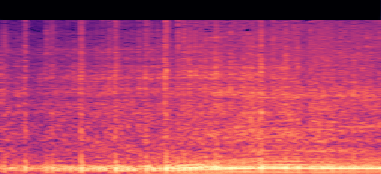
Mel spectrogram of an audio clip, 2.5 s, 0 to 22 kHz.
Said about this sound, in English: I bought the Vespa. A white 1982 P200, to be exact. Now I can drive alongside America's car culture with aplomb, straddling the cultural identity of my own choosing, and I can confidently go into the motorcycle parking lot and rev up the real deal.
